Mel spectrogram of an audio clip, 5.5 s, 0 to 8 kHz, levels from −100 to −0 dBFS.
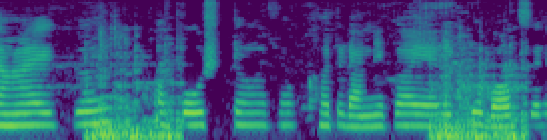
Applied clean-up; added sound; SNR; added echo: classical method Wiener filter.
